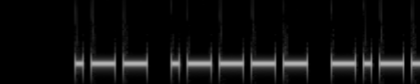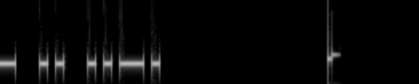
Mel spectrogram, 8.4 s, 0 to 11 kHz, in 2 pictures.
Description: Morse code, heard as a keyed tone, about 15 wpm, 700 Hz. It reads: W1YIF
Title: USA Call Signs - 5 Characters - 3x Character Spacing - 15wpm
